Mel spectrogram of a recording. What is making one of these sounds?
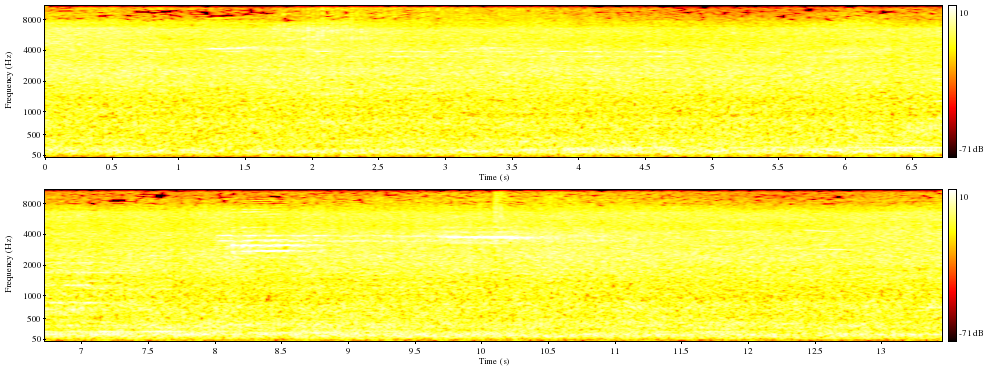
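Heavy traffic of motorbikes and cars rumbles steadily past.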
